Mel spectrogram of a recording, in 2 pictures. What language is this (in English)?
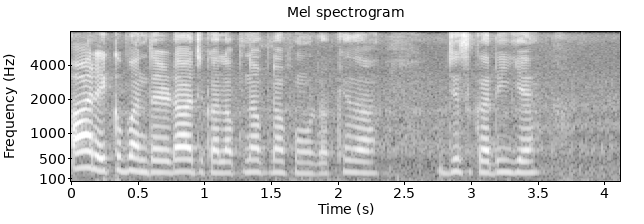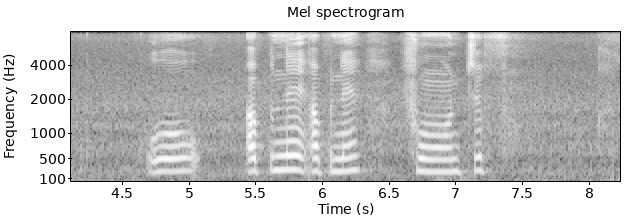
Dogri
